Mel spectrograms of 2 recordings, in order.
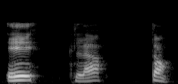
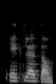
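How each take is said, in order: First: Very slow, each syllable of "éclatant" held and set apart; syllable-by-syllable dictation. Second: Said in the usual way. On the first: Shown as a demonstration. Teacher presenting the next spelling word, slowly syllable by syllable. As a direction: dictate "éclatant" in three separate, louder beats.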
